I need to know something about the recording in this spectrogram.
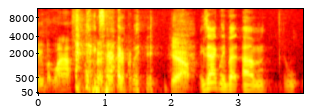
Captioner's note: chuckling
